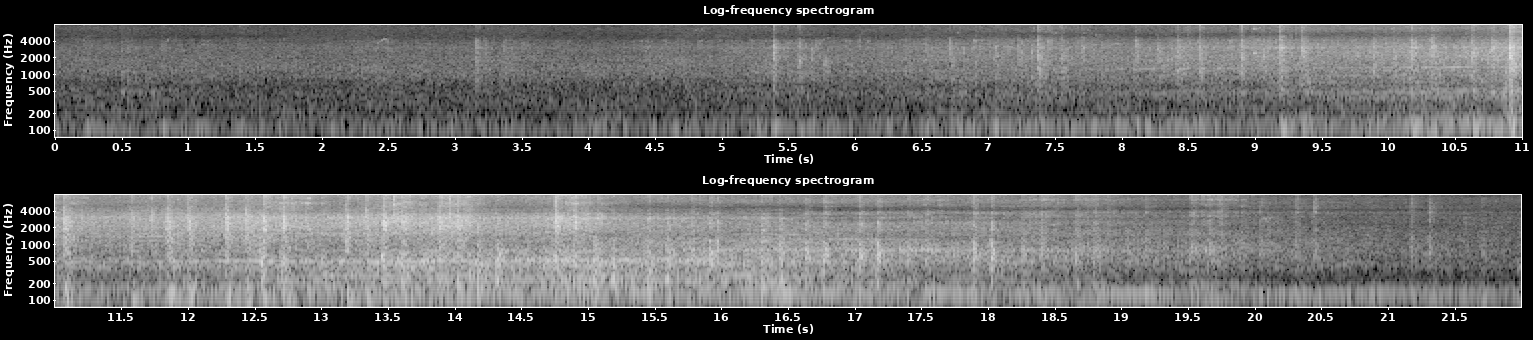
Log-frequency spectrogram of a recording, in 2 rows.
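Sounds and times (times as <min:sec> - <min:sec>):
electric train passing: 0:00.0 - 0:22.0
wheels clicking over rail joints: 0:04.8 - 0:22.0.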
